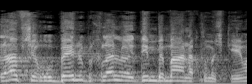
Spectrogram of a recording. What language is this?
Hebrew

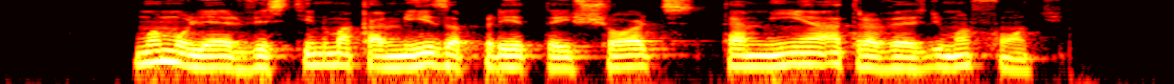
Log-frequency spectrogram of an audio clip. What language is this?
Portuguese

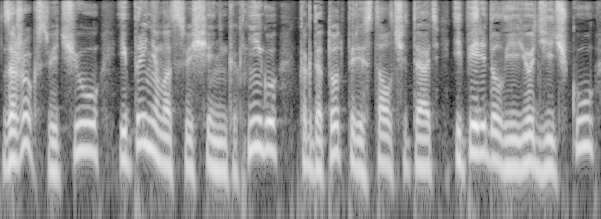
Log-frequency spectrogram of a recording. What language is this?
Russian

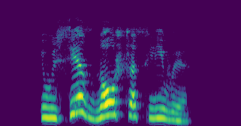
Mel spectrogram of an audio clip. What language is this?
Belarusian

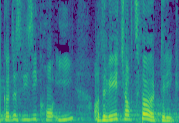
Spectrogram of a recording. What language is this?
Swiss German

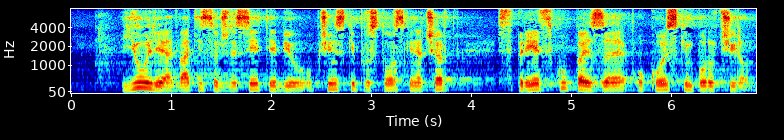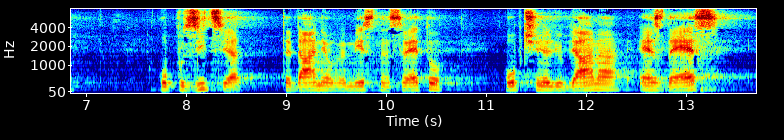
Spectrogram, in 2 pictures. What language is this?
Slovenian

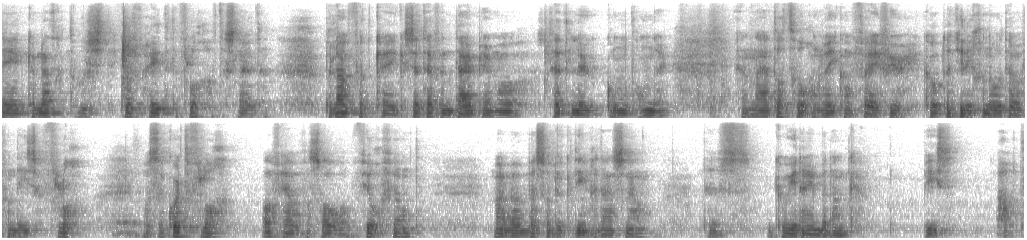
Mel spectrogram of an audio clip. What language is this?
Dutch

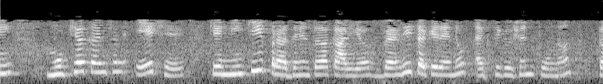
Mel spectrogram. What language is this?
Gujarati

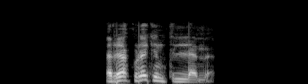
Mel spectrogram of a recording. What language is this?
Kabyle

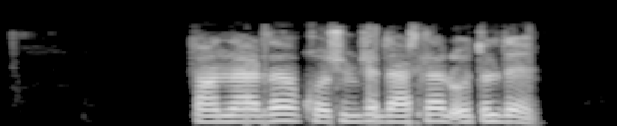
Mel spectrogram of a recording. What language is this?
Uzbek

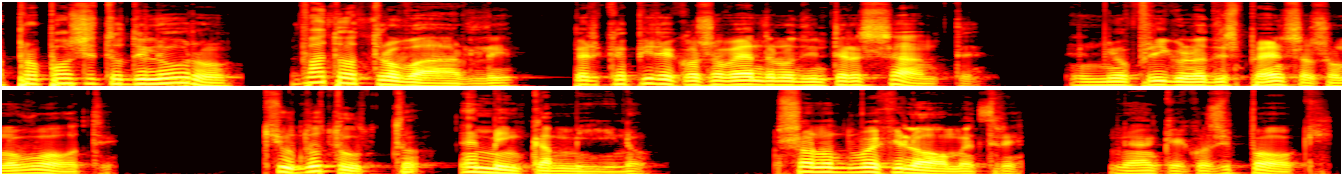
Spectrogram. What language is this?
Italian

